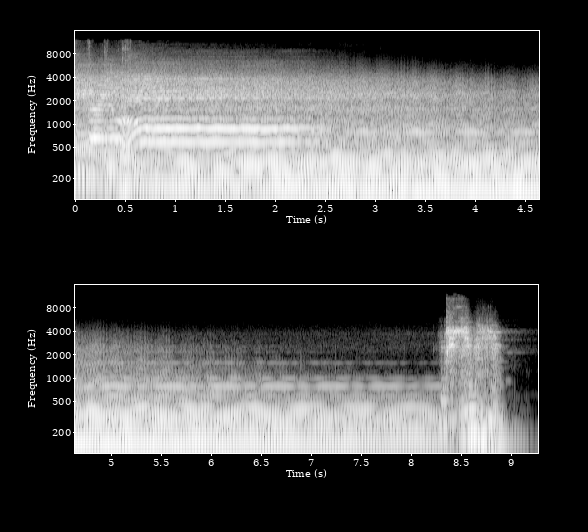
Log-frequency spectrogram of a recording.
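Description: The closing moment of a soul song from the soundtrack of Quentin Tarantino's film Reservoir Dogs: a loud, full chord rings out with a buzzy, effected tone, holding steady for several seconds before a short noisy burst cuts it off.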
